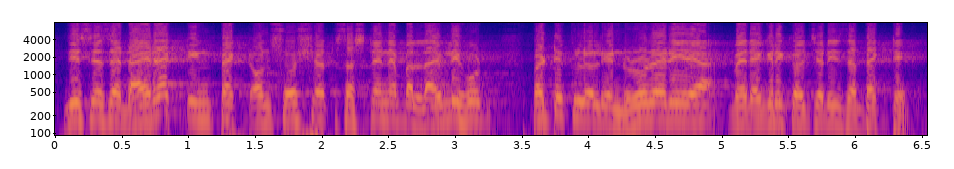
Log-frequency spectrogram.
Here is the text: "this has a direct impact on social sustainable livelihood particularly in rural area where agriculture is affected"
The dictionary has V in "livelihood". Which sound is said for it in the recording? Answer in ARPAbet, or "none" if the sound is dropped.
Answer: V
